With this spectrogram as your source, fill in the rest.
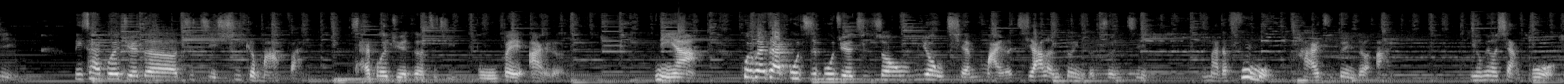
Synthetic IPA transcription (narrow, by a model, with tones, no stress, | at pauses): i˨˩ | ni˨˩t͡sʰa˧˥ɪpu˧˥xwe˥˩ɪt͡ɕɥɛ˧˥d̪ə˧t͡sɹ̩˥˩t͡ɕi˨˩ʂɻ̩˥˩i˧˥ɡə˧ma˧˥fa˨˦n | i˨t͡sʰa˧˥ɪpu˧˥xwe˥˩ɪt͡ɕɥɛ˧˥d̪ə˧t͡sɹ̩˥˩t͡ɕi˨˩pu˧˦pe˥˧ɪʔa̰˥˩ɪlə̰˩˦ | ni˨˩a˧ | wpu˥we˥˧ɪt͡sa˥˧ɪpu˥˩ʈ͡ʂɻ̩˥pu˥˩t͡ɕɥɛ˧˥ʈ͡ʂɻ̩˥ʈ͡ʂʊ˥ŋjʊ˥˩ŋt͡ɕʰjɛ˧˥nma˨˩ɪlə˦t͡ɕja˥lə˧˥nkə˥˩ŋno˨˩d̪ə˦t͡swə˦˥nt͡ɕi˥˩n | ni˨˦ma˨˩ɪlə˦fu˥˩mu˨˩ | xa˧˥˧t̪we˥˩ɪni˨˩d̪ə˧˦ʔa˥˩ɪ | ni˨jo˨˩me˥jo˧ɕjɑ̰˨˩ŋkwɔ˥˩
